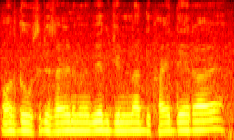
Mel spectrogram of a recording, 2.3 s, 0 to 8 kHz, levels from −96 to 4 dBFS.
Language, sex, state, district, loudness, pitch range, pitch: Hindi, male, Uttar Pradesh, Saharanpur, -14 LUFS, 135-145 Hz, 140 Hz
